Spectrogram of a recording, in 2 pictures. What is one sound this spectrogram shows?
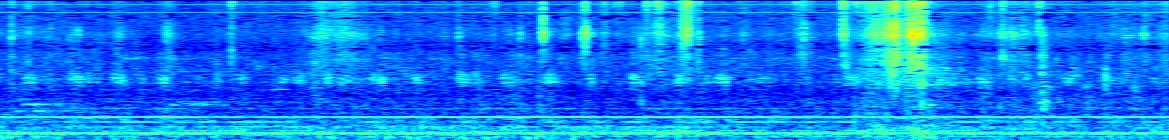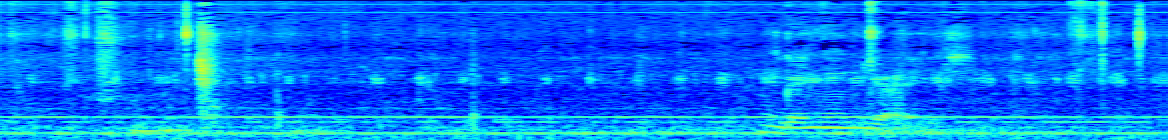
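Plastic tape crinkles as a battery pack is handled.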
